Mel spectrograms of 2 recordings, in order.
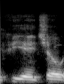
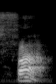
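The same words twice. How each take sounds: First: "pho" said like "foe", long O. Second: "pho" with an open "fah" or "fuh" vowel. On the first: Host gives the natural reading, "pho" said as "foe". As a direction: say "pho" with the O of phone. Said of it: "naturally, you would say P H O is". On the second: Host repeats a viewer's correction, "pho" said as "fuh". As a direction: say "pho" without the O of phone, as "fuh". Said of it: "someone corrected me and said, actually, it's pronounced". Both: Shown as a demonstration.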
